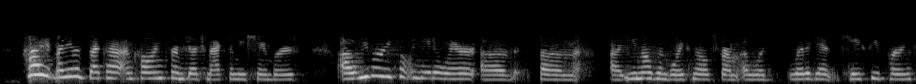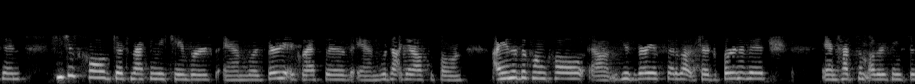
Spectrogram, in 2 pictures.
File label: Voicemail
